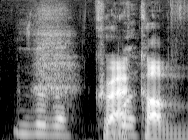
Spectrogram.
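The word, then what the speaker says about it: Kraków: Krakow is the proper way to say it. Yes. All the W's are V's, right?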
